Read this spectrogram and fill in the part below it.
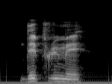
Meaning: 1. to pluck (feathers from a living bird) 2. to lose feathers
- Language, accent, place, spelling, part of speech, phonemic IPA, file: French, France, Lyon, déplumer, verb, /de.ply.me/, LL-Q150 (fra)-déplumer.wav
